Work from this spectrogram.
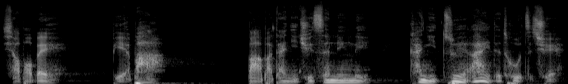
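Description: A man's voice: a bass voice, lively intonation, moderate pace, breathy edge, full character voice. An actor playing a doting, easygoing father of a small girl in a radio drama. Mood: amused, soothing.

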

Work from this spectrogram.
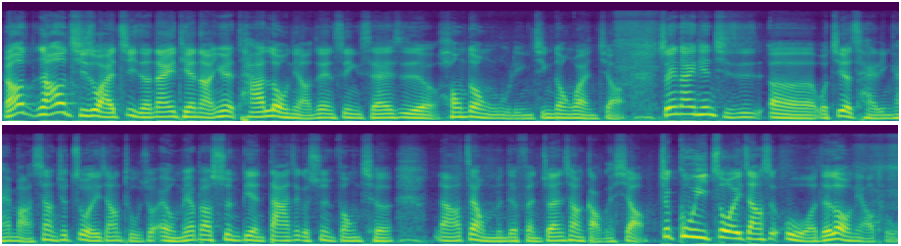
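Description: Male podcast host, Taiwanese accent, very lively pitch, quick and chatty comedic storyteller. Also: no echo. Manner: animated storyteller who acts out quoted reactions. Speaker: podcast host and local politician. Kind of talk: casual comedic chat.

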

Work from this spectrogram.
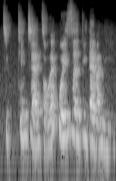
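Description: A woman with a Taiwanese Mandarin accent hosts a casual chat, telling stories in an animated, rambling, self-interrupting way. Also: mid-range voice, a little fast. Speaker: podcast host. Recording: roomy, distant, hissy home recording.

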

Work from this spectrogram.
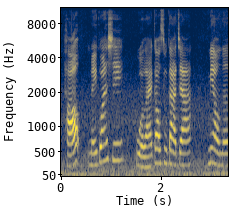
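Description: A woman's voice: sits high, unhurried, fairly bright tone. A woman voicing a cheerful tour guide speaking upbeat to a group of students. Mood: guiding.

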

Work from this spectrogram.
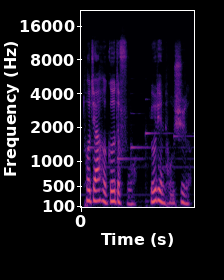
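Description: A man's voice: sits high, a little fast, vocal fry, faint music behind. An actor playing a reserved teenage boy investigator in an audio drama, terse and understated. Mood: quiet, pensive. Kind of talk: Mandarin audio drama acting.

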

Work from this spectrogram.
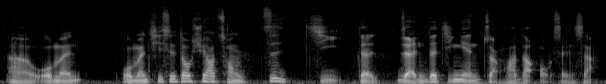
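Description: A man with a Taiwanese accent answering interview questions thoughtfully and haltingly, repeating himself as he searches for words. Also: low-pitched, a little mellow, no room sound. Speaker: guest, theatre performer, puppeteer and director. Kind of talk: reflective interview conversation.

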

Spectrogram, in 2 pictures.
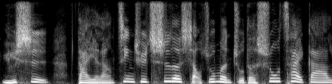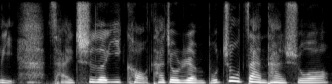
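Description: A woman's voice: mid-range voice, measured pace, darkish tone, dry recording, studio quality. A woman narrating a scripted children's story.

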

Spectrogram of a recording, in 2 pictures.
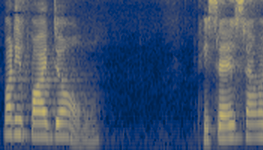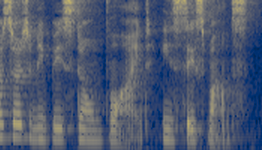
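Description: A woman reading the lines of a weary, bitter elderly woman in a slow, plain voice. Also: medium pitch, vocal fry, a little mellow.

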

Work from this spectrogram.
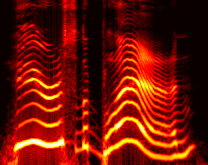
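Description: A woman voicing a kind but firm male elephant in a children's story, speaking politely and deliberately. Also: high-pitched, big pitch swings, fairly bright tone, no room sound, clean studio sound, pitched above the performer's own voice, heavily acted. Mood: firm, planning.

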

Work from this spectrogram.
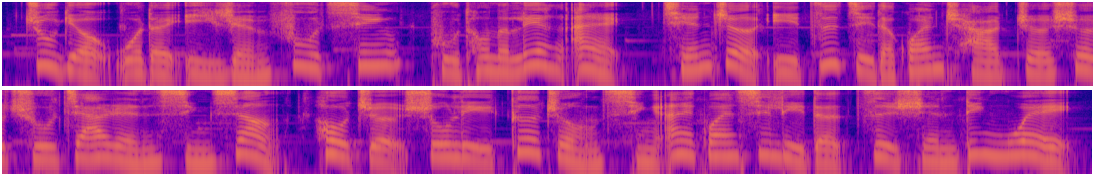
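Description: A woman announcer reading a scripted introduction as narration. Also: fairly high pitch.

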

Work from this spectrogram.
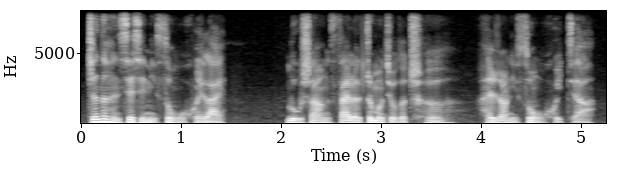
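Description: A man's voice: mid-range voice, brisk, a little hiss or hum, lightly acted. An actor playing a polite, flustered, sentimental young man in a Taiwanese Mandarin radio drama, with sighs and hesitant interjections. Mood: apologetic, flustered. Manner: expressive, sighing, hesitant interjections. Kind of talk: Mandarin radio drama acting with inner monologue. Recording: studio voice over background music. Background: background music.

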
